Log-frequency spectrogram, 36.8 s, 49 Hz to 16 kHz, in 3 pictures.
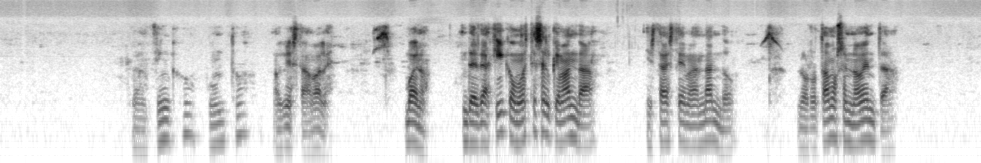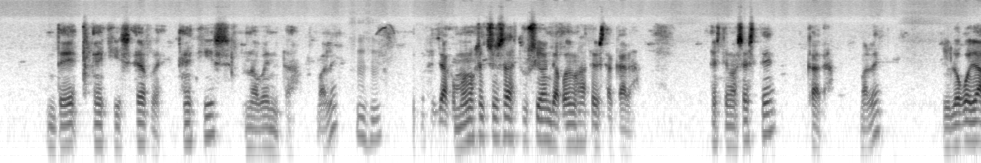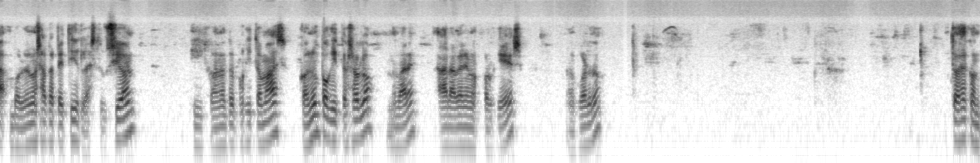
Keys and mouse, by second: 0.0 click, 2.6 KP_Decimal, 4.6 middle click, 13.3 r, 14.6 x, 15.3 KP_0, 16.3 Return, 16.3 KP_Enter, 23.7 shift+middle click, 32.4 x, 34.4 click, 36.1 Tab.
